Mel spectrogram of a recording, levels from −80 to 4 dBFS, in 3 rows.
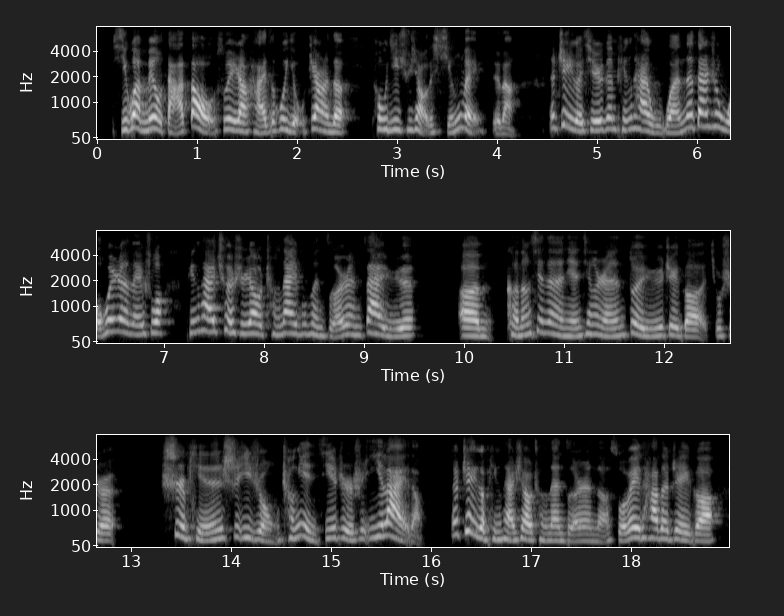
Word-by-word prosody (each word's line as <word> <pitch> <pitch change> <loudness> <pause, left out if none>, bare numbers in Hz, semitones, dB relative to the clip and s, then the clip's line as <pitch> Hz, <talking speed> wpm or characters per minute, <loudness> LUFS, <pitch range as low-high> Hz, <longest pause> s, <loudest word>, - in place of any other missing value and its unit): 习 260 - -4
惯 310 0 +7
没 290 - +6
有 300 - +6
达 - - +1
到， - - +7
所 280 0 0
以 - - +3
让 230 -3 +5
孩 185 -5 0
子 235 - -5
会 280 +2 -2
有 - - -3
这 295 - +1
样 275 - +5
儿 220 - -1
的 200 -2 +4 0.2
投 285 -1 0
机 265 +1 -3
取 265 +1 -10
巧 280 - +1
的 190 - -8
行 210 +3 -9
为， 295 -6 0
对 - - -5
吧？ - - -4 0.3
那 315 - -3
这 370 -6 -3
个 240 -3 +3
其 250 +2 -3
实 250 - +4
跟 290 0 -1
平 275 -1 -7
台 250 -5 +3
无 190 -4 -6
关， 190 +1 +1
那 325 - +3
但 360 -1 +3
是 350 - -6
我 300 - +1
会 320 +2 +1
认 320 -3 +1
为 250 0 -4
说， 285 +2 0 0.2
平 300 +3 -10
台 325 -3 +3
确 315 -2 -2
实 270 - -7
要 275 -2 +3
承 250 -1 -12
担 280 +1 +3
一 - - -5
部 260 - -11
分 240 -4 -7
责 190 -1 -2
任 245 0 -4
在 275 -4 +4
于， 210 +1 -1 0.4
呃， 205 -2 +4
可 225 - -2
能 230 +3 -3
现 305 0 -7
在 270 -3 -1
的 220 - -3
年 205 0 -4
轻 260 +1 -6
人 210 0 -2
对 270 -7 +1
于 205 +2 -4
这 230 0 -2
个， 190 -3 +1
就 205 - -12
是， 195 -2 -1 0.4
视 315 -5 -1
频 220 -2 -3
是 270 +2 -7
一 270 -2 -5
种 195 -4 -4
成 255 +3 -5
瘾 240 -11 -3
机 255 +4 -6
制， 235 -6 -2
是 235 +3 -8
依 275 +4 -5
赖 330 - +6
的。 - - -9 0.3
那 350 - -2
这 415 -1 0
个 260 - +4
平 220 -1 -8
台 195 - +2
是 215 - -5
要 215 - +6
承 205 -1 -10
担 190 0 -2
责 180 -2 -5
任 180 0 -5
的， 175 - -7
所 195 -2 -2
谓 265 +6 +5
它 260 -1 +3
的 240 -1 -1
这 220 -4 -3
个， 180 -2 +4
245 Hz, 330 characters per minute, -25 LUFS, 205-280 Hz, 0.4 s, 惯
